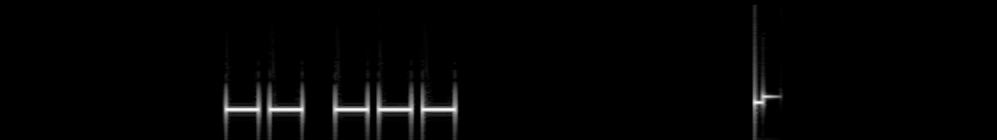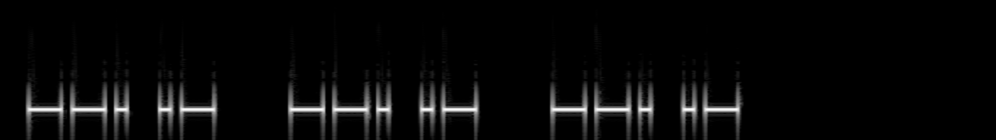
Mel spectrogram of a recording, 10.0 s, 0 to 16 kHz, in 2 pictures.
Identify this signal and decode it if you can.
Morse code, heard as a keyed tone, about 22 wpm, 700 Hz. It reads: MO GA GA GA
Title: US States Repeated 3x 22wpm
